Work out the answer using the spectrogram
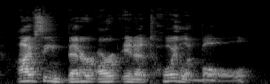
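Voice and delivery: ordinary talk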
